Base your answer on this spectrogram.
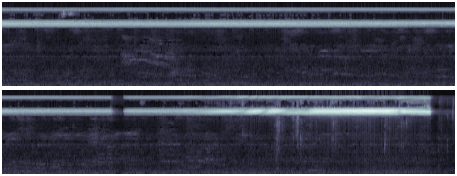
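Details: Cricket at night giving a continuous, very high-pitched shrill trill, pulsing rapidly and steadily throughout, with a brief break partway through and a louder stretch near the end over a faint low background rumble.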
